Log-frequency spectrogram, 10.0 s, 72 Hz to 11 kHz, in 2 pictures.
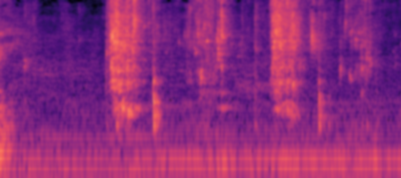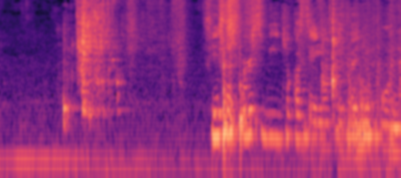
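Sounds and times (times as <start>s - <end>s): water splashing into metal pot: 1.3s - 4.8s.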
